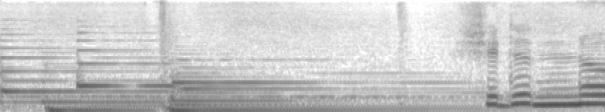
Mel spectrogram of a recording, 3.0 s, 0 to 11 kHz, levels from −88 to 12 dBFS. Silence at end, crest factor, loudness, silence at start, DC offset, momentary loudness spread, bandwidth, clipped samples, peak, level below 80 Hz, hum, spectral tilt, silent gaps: 0 s; 14 dB; -31 LUFS; 0 s; under 0.1%; 18 LU; 11 kHz; under 0.1%; -16 dBFS; -38 dBFS; none; -6.5 dB/octave; none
